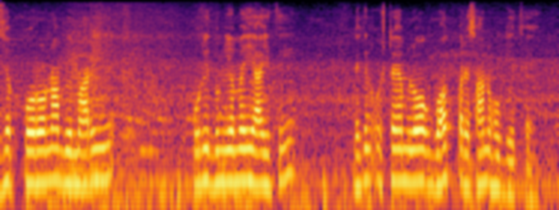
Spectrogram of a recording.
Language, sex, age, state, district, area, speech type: Urdu, male, 60+, Uttar Pradesh, Muzaffarnagar, urban, spontaneous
